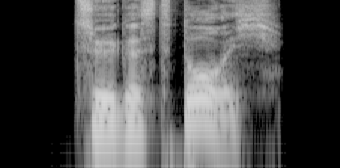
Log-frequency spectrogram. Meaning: second-person singular subjunctive II of durchziehen
- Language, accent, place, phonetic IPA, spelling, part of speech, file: German, Germany, Berlin, [ˌt͡søːɡəst ˈdʊʁç], zögest durch, verb, De-zögest durch.ogg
